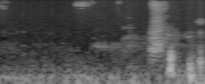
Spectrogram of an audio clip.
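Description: Quiet room tone with a steady low hum, and a faint short sound about a second and three quarters in.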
